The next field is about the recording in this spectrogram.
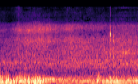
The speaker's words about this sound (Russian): У нас, кстати, сегодня ветрено в Ленинграде. Спасибо за понимание. Будет задувать.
